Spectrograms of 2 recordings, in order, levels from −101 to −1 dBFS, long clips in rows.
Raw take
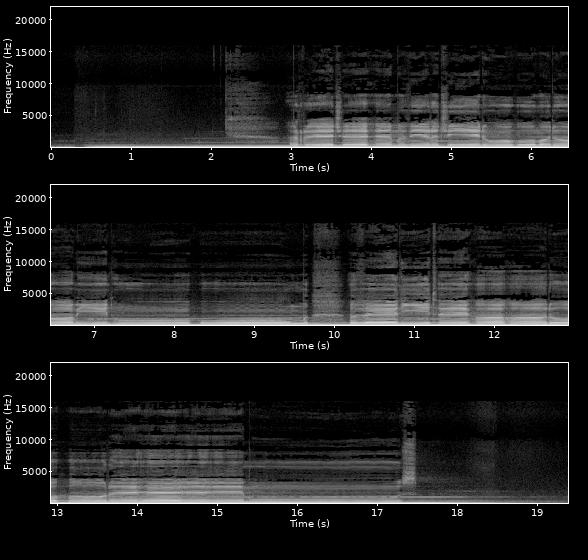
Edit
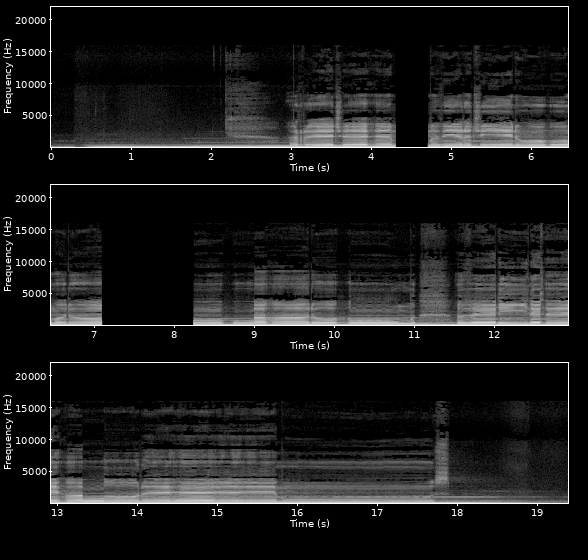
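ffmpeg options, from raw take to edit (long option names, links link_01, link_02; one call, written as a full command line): ffmpeg -i in.wav -filter_complex "[0:a]asplit=10[link_01][link_02][link_03][link_04][link_05][link_06][link_07][link_08][link_09][link_10];[link_01]atrim=end=4.3,asetpts=PTS-STARTPTS,afade=type=out:start_time=4.296:duration=0.004:curve=hsin,apad=pad_dur=0.41[link_11];[link_02]atrim=start=4.3:end=6.68,asetpts=PTS-STARTPTS,afade=type=in:duration=0.004:curve=hsin,afade=type=out:start_time=2.376:duration=0.004:curve=hsin[link_12];[link_03]atrim=start=6.68:end=7.83,asetpts=PTS-STARTPTS,volume=0[link_13];[link_04]atrim=start=7.83:end=8.592,asetpts=PTS-STARTPTS,afade=type=in:duration=0.004:curve=hsin[link_14];[link_05]atrim=start=11.968:end=13.172[link_15];[link_06]atrim=start=8.858:end=10.672[link_16];[link_07]atrim=start=10.668:end=11.232,asetpts=PTS-STARTPTS,areverse[link_17];[link_08]atrim=start=11.228:end=11.972[link_18];[link_09]atrim=start=8.588:end=8.862[link_19];[link_10]atrim=start=13.168[link_20];[link_11][link_12][link_13][link_14]concat=n=4:v=0:a=1[link_21];[link_21][link_15]acrossfade=duration=0.004:curve1=hsin:curve2=hsin[link_22];[link_22][link_16]acrossfade=duration=0.004:curve1=hsin:curve2=hsin[link_23];[link_23][link_17]acrossfade=duration=0.004:curve1=hsin:curve2=hsin[link_24];[link_24][link_18]acrossfade=duration=0.004:curve1=hsin:curve2=hsin[link_25];[link_25][link_19]acrossfade=duration=0.004:curve1=hsin:curve2=hsin[link_26];[link_26][link_20]acrossfade=duration=0.004:curve1=hsin:curve2=hsin" out.wav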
